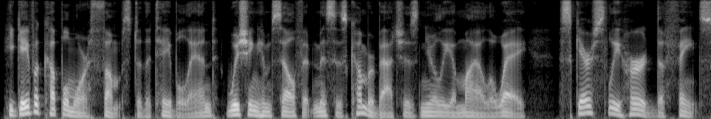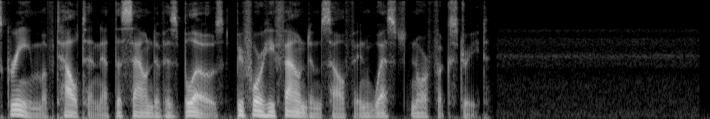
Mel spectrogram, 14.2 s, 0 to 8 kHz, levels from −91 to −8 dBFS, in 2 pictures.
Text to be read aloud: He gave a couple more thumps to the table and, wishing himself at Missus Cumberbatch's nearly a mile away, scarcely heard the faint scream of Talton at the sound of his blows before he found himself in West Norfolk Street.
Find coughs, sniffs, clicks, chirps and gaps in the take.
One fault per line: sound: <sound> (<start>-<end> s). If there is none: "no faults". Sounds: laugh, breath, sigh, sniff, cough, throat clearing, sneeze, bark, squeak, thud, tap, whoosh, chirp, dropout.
no faults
